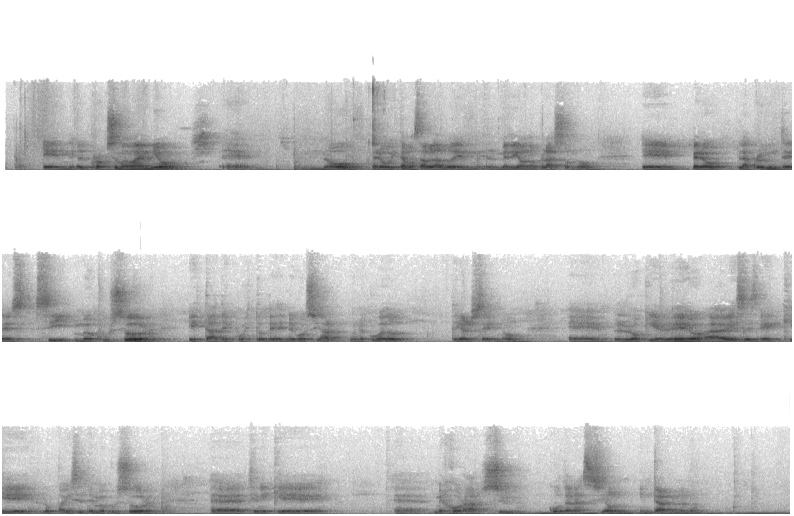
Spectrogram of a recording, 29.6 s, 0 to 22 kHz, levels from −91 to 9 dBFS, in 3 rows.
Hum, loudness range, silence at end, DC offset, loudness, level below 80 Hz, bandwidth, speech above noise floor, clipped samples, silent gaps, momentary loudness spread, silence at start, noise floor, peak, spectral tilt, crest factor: none; 6 LU; 0 s; under 0.1%; -22 LUFS; -36 dBFS; 12 kHz; 24 dB; under 0.1%; none; 15 LU; 0.05 s; -45 dBFS; 0 dBFS; -5 dB/octave; 22 dB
